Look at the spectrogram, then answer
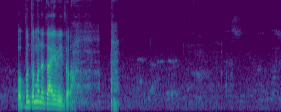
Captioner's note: clears throat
